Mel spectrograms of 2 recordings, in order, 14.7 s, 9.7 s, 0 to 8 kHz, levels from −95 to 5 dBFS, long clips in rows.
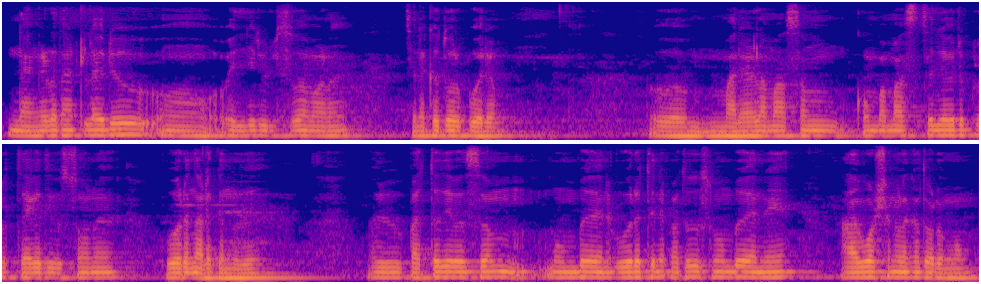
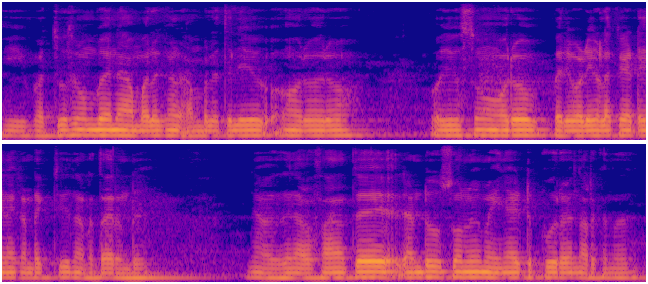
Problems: low volume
